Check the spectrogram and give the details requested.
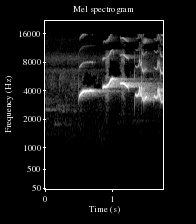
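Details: White-rumped shama song for training young birds: a short, loud phrase of clear whistles, a long rising note followed by quick slurred notes, steady and bright.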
